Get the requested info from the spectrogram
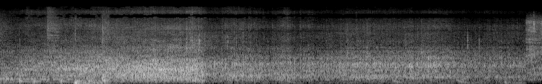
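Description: Skateboard wheels rolling over an asphalt road: a steady rolling noise that swells a little about a second in and cuts off just before the end.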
